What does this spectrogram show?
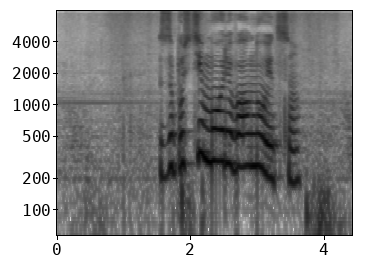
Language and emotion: Russian, neutral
